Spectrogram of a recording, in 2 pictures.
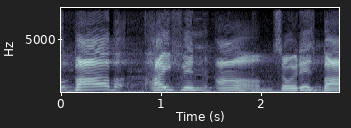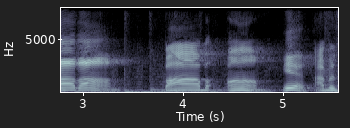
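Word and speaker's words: Bob-omb: Bob-Om, so it is Bob-Om.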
